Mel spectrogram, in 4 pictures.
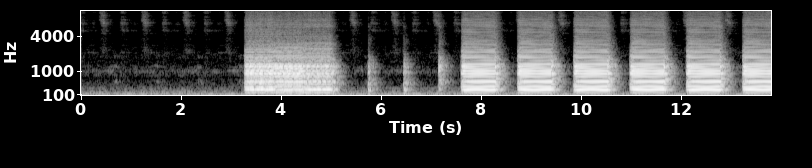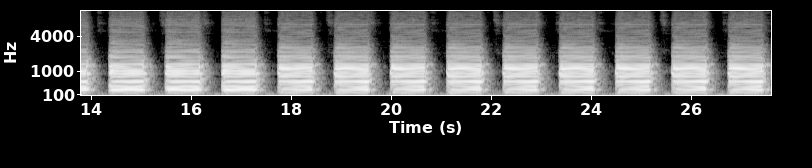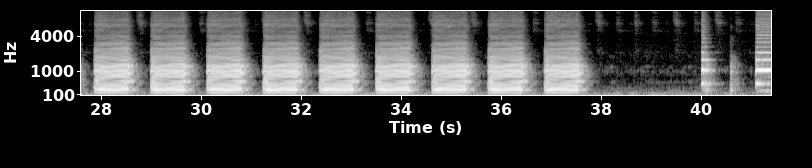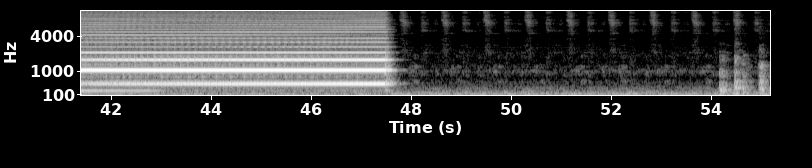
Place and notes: MRI room, Kangwon University Hospital - MRI scan
Neuro science research is carried out to look into how neuro-plasticity may help people with Tinnitus or other hearing loss.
